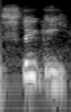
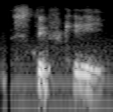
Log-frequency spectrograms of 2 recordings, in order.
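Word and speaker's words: Stiffkey: So I mean, places like Cossey or Tacklestone or Haysborough, they aren't spelt like they're pronounced. So you'll have people saying Costasey or Tackleneston or Happisburgh. And Stookie, well, that's that's just stiff key.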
